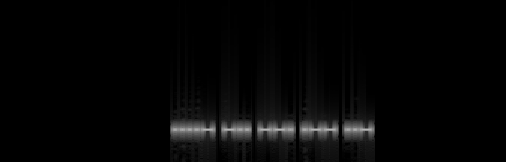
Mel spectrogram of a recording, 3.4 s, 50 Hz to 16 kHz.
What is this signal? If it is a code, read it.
Morse code, heard as a keyed tone, about 51 wpm, 700 Hz. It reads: 4DGWU
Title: Code Groups - 5 Letter:Numbers - 50wpm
